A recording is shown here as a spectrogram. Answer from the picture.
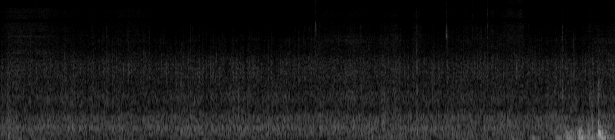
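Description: Steady low hum and hiss inside a car cabin, the heater blowing with the engine running.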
